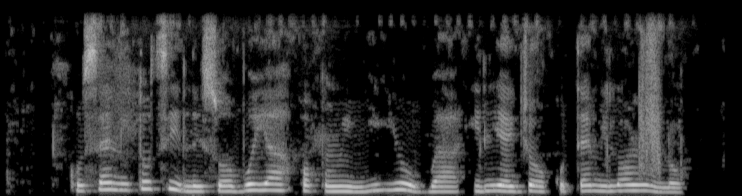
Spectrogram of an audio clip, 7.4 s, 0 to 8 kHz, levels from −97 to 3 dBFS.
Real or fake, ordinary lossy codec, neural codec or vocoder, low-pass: real; none; none; 7.2 kHz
